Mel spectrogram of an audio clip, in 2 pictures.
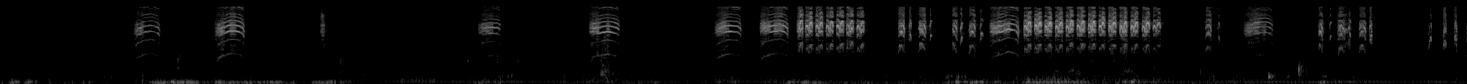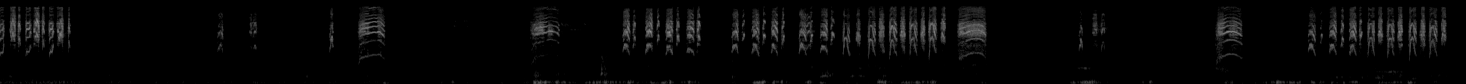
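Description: Sogon (sogok ontong), a small sunbird-family songbird, calling in short sharp high chirps broken by several bursts of fast rattling trills.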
